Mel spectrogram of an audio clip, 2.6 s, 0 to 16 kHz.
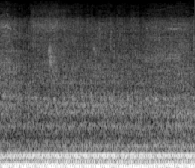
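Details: Honda EF/CRX after 5-pin main relay conversion, fuel pump now powered straight from battery: steady deep even idle rumble, no knocks, misses or squeals; check engine light believed from miswired speedo. Normal idle.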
